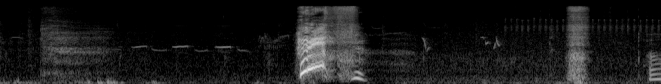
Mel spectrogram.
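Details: A single sharp sneeze outdoors against a quiet background with faint chirps, then a later sniff-like burst.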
